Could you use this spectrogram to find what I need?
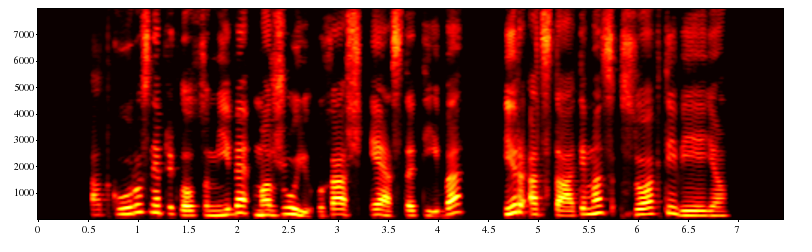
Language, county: Lithuanian, Telšiai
